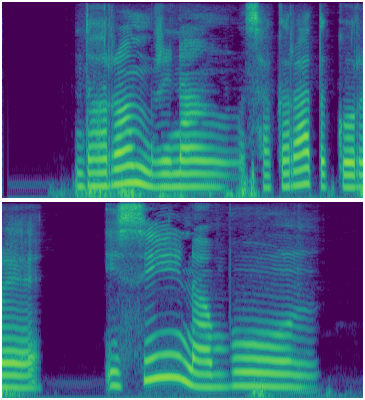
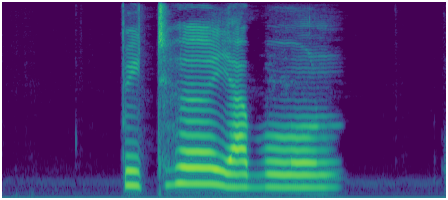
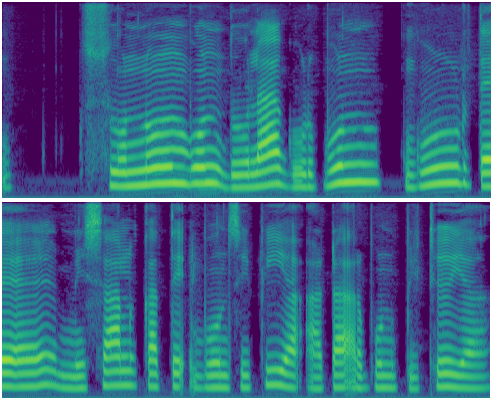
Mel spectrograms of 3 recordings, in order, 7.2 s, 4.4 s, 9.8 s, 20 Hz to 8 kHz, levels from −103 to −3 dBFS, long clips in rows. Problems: background sounds at intervals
